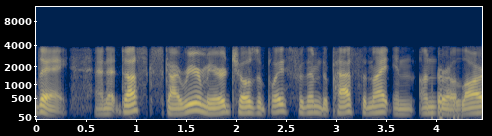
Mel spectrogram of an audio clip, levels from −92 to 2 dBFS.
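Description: At 1.08 s the speech holds on a buzzy tone for 20 ms. From 3.96 to 4.26 s it stutters, losing 160 ms in gaps up to 60 ms that fade toward silence. This is packet loss with pitch repetition, where the receiver replays the last pitch period across missing packets.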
